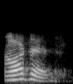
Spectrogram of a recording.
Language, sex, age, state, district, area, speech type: Nepali, female, 30-45, West Bengal, Kalimpong, rural, conversation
